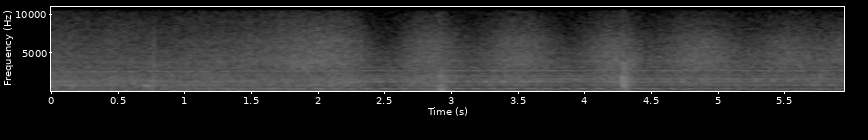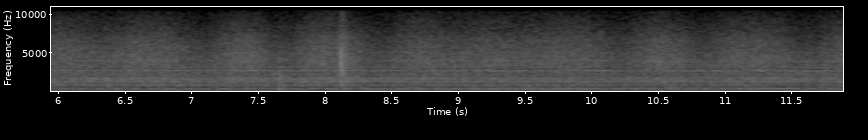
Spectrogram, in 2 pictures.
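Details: Slide-out motor on a 2022 Jayco Eagle HT 29.5BHDS travel trailer retracting with a steady, even hum of constant pitch, no knocking or straining; the loud noise at full extension is normal.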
